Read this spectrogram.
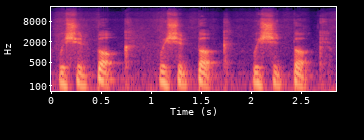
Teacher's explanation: Focus on the stressed word, which is book.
